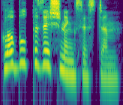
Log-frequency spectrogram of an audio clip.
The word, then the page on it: global positioning system: American English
